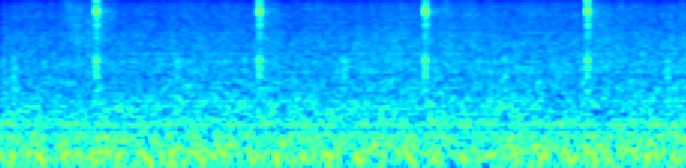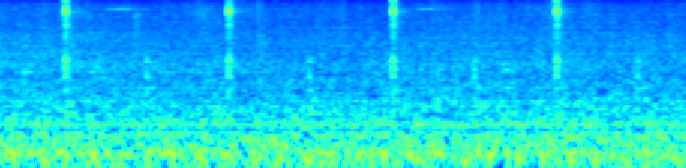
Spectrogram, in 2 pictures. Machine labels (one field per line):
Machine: valve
